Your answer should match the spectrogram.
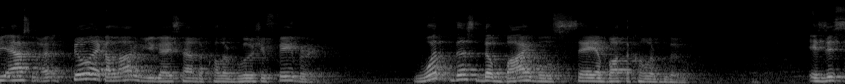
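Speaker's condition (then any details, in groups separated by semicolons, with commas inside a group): No condition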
